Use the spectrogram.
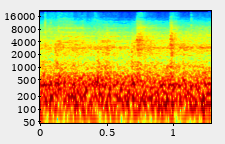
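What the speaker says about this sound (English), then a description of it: "There's gonna always be trains in New York just going over our heads." An elevated train in New York rumbling past overhead, loud and close, a dense continuous roar with a faint rhythmic clatter of wheels.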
